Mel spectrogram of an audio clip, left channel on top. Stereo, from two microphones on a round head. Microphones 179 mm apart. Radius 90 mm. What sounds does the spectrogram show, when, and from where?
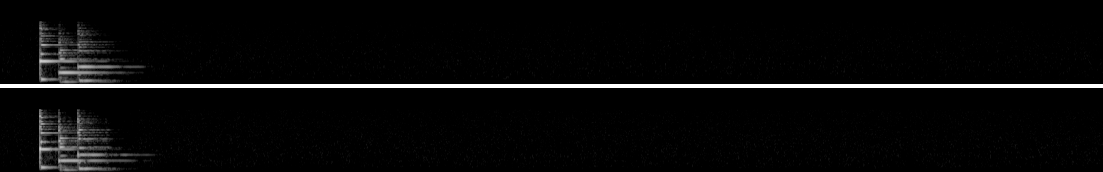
0.4 s an alarm: 70° right (ahead or behind), 1.3 m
